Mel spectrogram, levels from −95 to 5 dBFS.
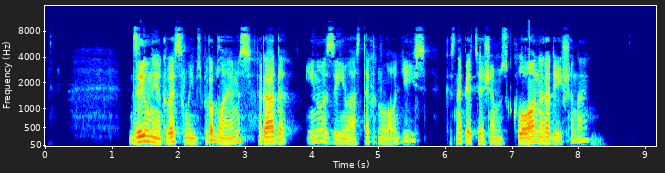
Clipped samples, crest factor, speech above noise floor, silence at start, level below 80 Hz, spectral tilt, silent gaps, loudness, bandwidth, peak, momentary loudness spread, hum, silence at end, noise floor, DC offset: under 0.1%; 22 dB; 60 dB; 1.25 s; -60 dBFS; -5 dB/octave; none; -21 LUFS; 9.6 kHz; 0 dBFS; 15 LU; none; 1.05 s; -81 dBFS; under 0.1%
